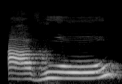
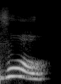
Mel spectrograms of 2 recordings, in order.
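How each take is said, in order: First: An extra vowel sound is added at the start. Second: The word starts directly with the v sound. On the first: This is a regional variant. "aumento de fonema no início do vocábulo" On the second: This is the standard form. "em vez de voou"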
